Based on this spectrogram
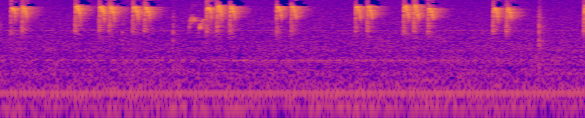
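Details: Begging fledgling white wagtail during feeding by its parent, two days before independence: short, very high chirps in pairs and triplets at irregular spacing, a low hum running underneath.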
